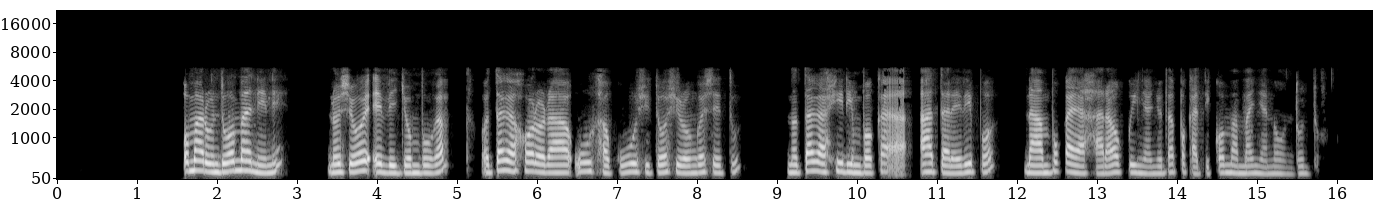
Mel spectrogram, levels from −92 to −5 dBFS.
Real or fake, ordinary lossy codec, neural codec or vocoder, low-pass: real; AAC, 32 kbps; none; 5.4 kHz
